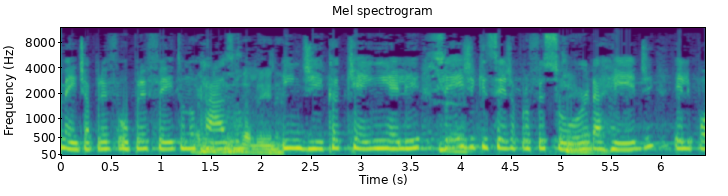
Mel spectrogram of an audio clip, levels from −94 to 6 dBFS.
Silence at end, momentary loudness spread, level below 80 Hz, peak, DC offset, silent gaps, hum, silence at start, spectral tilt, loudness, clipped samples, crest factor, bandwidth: 0 s; 4 LU; -42 dBFS; 0 dBFS; 1%; none; none; 0 s; -6 dB/octave; -10 LUFS; 0.4%; 10 dB; 11 kHz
